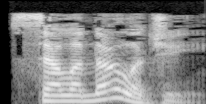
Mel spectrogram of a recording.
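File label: "selenology", British English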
